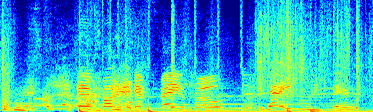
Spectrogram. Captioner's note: laughing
